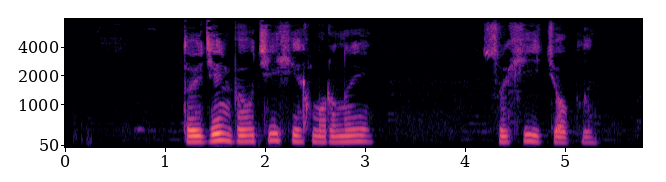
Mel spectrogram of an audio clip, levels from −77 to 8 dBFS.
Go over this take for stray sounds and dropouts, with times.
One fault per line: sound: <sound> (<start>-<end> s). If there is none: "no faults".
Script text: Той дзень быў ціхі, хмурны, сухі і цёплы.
no faults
